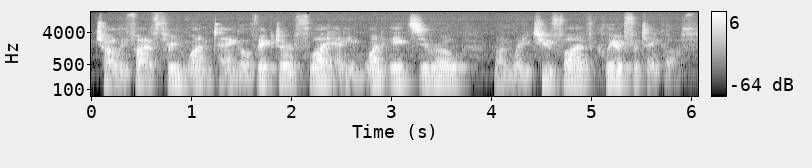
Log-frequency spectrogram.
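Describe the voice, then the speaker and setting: A man presenting a scripted technical demonstration and reading out air traffic control instructions in a measured, instructional way. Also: mid-range voice, steady tone, a little mellow, poor audio. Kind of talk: scripted demo narration with radio phraseology.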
